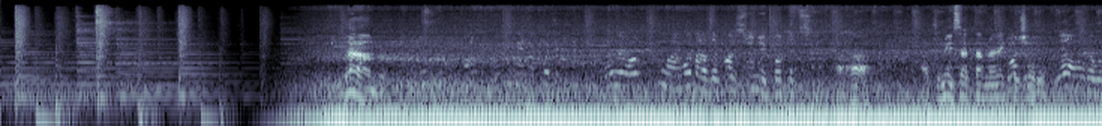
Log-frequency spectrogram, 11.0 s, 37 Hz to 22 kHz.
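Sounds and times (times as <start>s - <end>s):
low car cabin rumble: 2.8s - 11.0s
faint voices outside: 3.4s - 11.0s.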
